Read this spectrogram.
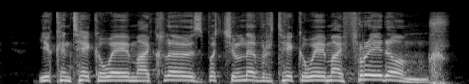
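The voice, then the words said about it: Put-on Scottish accent. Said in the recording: “Scottish accents, and Scottish. You can just sound kind of pissed off a whole bunch... That's pretty good, actually... Doing the Scottish accent's one of my favorite accents to do.”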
